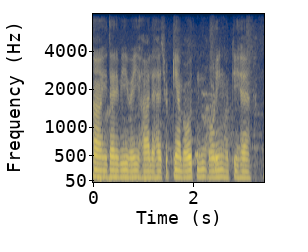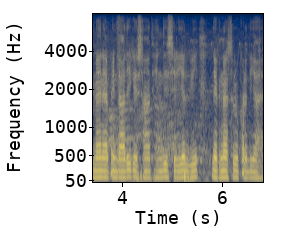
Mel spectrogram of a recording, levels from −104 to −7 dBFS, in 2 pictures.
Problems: constant background noise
